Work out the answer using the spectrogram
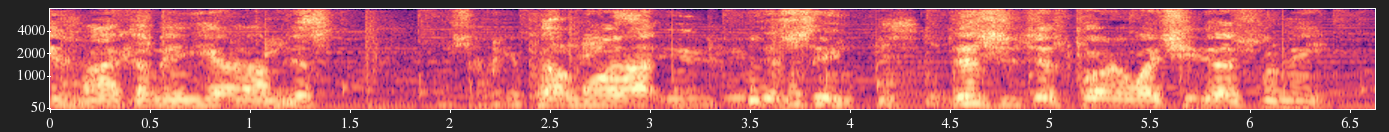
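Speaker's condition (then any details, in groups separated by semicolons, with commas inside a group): Cerebral palsy; spastic, spasms limit movement; tight hips, hamstrings and calves, chiropractic care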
